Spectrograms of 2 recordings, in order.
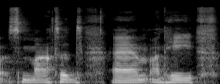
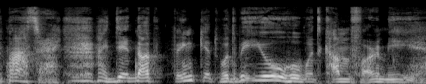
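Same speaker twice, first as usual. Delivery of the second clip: high, pleading and wretched; a starving vampire begs his master for release; starved pleading vampire; 5 semitones higher than usual. Acted. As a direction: beg like a starving creature locked away. Cowering vampire spawn speaks.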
